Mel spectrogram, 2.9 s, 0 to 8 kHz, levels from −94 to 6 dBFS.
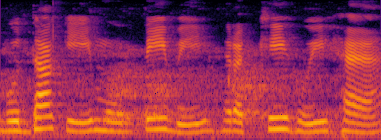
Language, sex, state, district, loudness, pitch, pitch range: Hindi, female, Punjab, Pathankot, -16 LUFS, 205 Hz, 190-230 Hz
